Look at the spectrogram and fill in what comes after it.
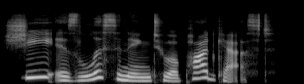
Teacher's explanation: stress listening and podcast.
